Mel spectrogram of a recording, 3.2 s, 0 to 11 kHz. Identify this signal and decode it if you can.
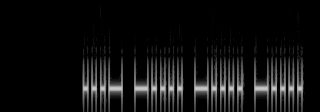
Morse code, heard as a keyed tone, about 28 wpm, 700 Hz. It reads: V666
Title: All Cut Numbers - 4-Digit 28wpm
